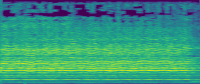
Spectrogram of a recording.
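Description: A male singer holds one long note with vibrato over a karaoke backing track; the note breaks off near the end.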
